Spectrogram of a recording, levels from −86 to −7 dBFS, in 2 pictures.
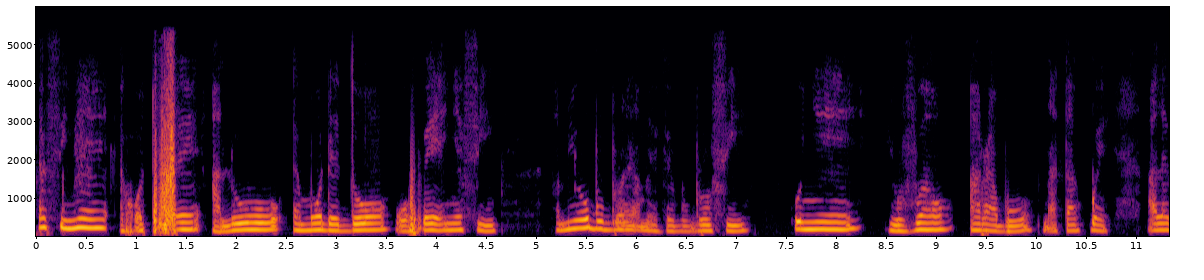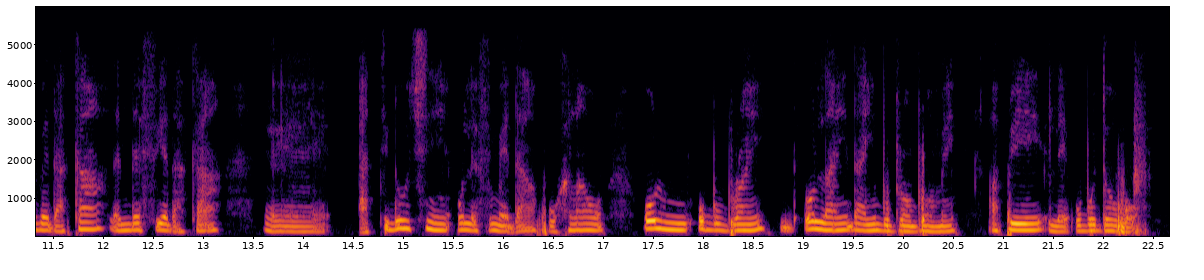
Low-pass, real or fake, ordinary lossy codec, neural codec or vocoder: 5.4 kHz; fake; MP3, 48 kbps; vocoder, 44.1 kHz, 128 mel bands, Pupu-Vocoder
